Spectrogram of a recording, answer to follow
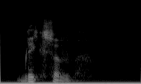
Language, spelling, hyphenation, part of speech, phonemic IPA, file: Dutch, bliksem, blik‧sem, noun / verb, /ˈblɪk.səm/, Nl-bliksem.ogg
- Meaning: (noun) lightning; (verb) inflection of bliksemen: 1. first-person singular present indicative 2. second-person singular present indicative 3. imperative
